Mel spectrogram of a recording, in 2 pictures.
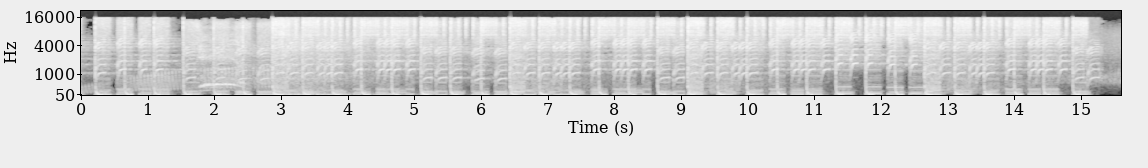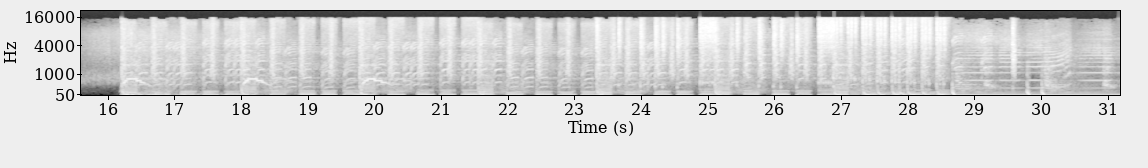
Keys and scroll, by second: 4.8 space, 7.0 ctrl+z, 8.0 ctrl+z, 17.8 ctrl+z, 18.0 ctrl+z, 18.3 space, 19.5 ctrl+z, 23.6 space, 24.0 space, 24.8 ctrl+z.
